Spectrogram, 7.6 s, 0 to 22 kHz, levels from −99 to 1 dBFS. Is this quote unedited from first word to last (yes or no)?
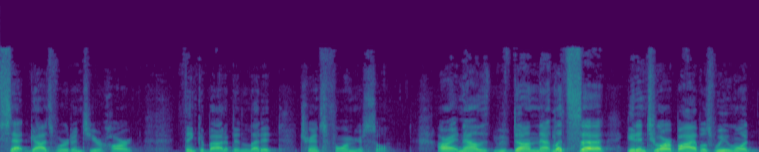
no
